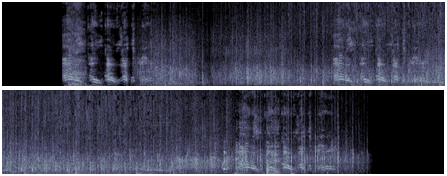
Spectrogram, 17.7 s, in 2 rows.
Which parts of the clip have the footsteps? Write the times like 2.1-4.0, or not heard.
not heard.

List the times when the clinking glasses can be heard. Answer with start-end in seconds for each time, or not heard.
not heard.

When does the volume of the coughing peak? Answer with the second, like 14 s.
14 s.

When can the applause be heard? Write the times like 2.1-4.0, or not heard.
2.6-16.2.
